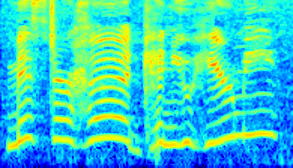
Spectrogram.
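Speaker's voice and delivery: high, loud, pleading yell, slowing at the end; desperate yelling. Acted. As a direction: scream up the stairs for rescue.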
